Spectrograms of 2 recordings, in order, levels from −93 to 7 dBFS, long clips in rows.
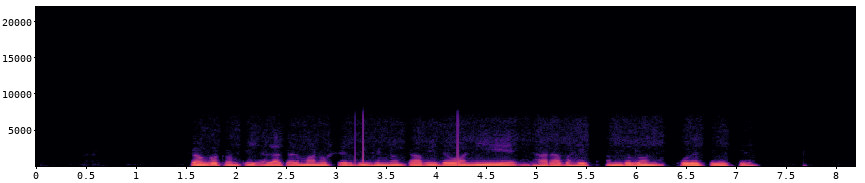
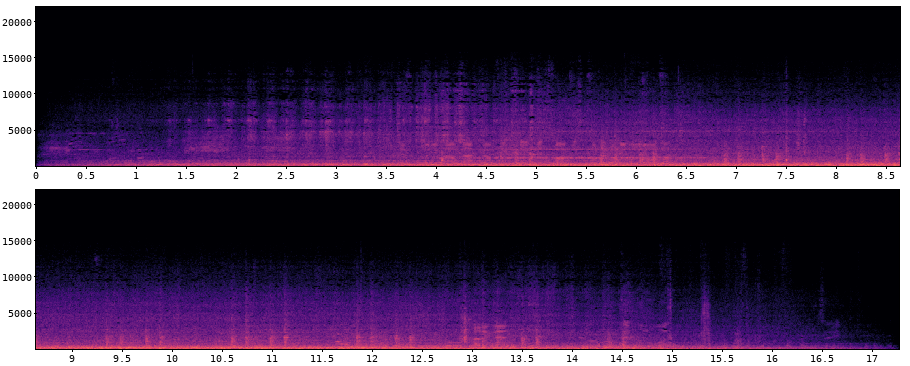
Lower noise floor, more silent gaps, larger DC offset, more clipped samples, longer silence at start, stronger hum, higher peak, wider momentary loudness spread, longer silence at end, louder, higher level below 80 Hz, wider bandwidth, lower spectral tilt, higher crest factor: first, under -90 dBFS vs -58 dBFS; neither; neither; neither; first, 1.55 s vs 0.1 s; neither; first, -12 dBFS vs -16 dBFS; second, 6 LU vs 13 LU; first, 1 s vs 0.3 s; first, -25 LUFS vs -31 LUFS; second, -58 dBFS vs -48 dBFS; second, 2.4 kHz vs 13 kHz; first, -12 dB/octave vs -7 dB/octave; about the same, 14 dB vs 16 dB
